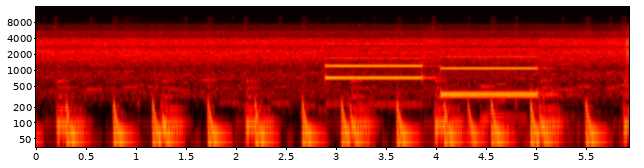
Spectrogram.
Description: Aircraft SELCAL, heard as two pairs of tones, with radio hiss and a squelch burst at the end. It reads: JQ-BP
